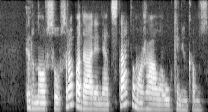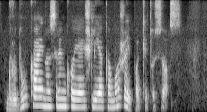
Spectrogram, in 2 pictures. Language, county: Lithuanian, Kaunas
